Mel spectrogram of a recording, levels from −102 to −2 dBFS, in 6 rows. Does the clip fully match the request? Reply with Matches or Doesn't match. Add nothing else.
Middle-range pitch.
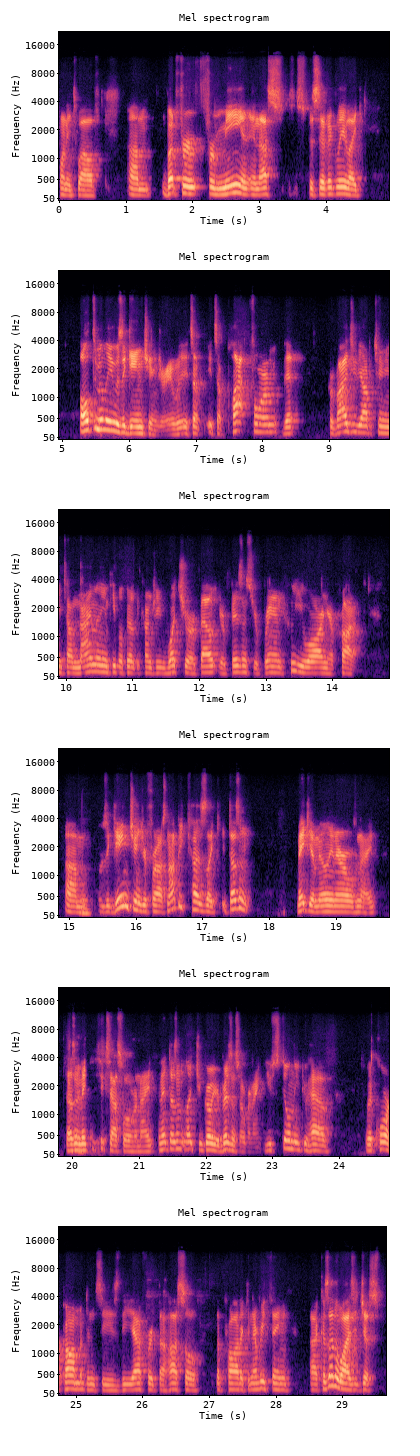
Matches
